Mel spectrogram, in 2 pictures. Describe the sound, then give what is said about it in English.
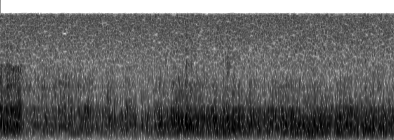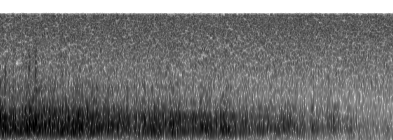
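Thunder rolls in a long, heavy rumble that swells and holds steady for several seconds before slowly fading, loud with no voices. “The thunder sounds, but within the Goldberg living room is the deepest silence.”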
